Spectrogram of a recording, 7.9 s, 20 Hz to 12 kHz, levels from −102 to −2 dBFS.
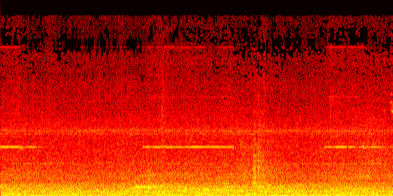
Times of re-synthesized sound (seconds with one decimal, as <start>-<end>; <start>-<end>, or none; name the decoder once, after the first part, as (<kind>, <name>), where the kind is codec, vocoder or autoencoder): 1.4-3.7 (vocoder, BigVGAN v2)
